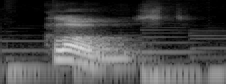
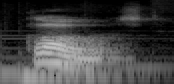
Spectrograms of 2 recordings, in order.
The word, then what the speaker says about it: closed: Well, it's pronounced closed, closed. You see, letter E is silent, so there's only one vowel sound, which means there's only one syllable, closed.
